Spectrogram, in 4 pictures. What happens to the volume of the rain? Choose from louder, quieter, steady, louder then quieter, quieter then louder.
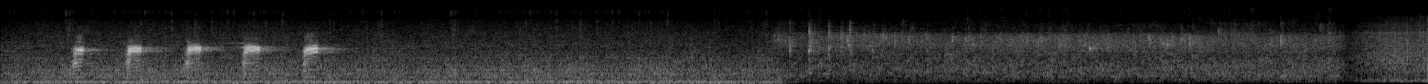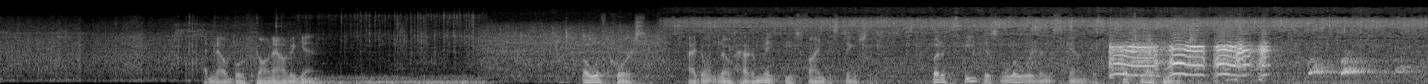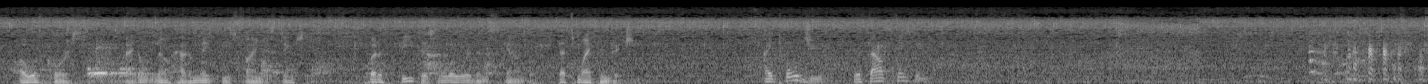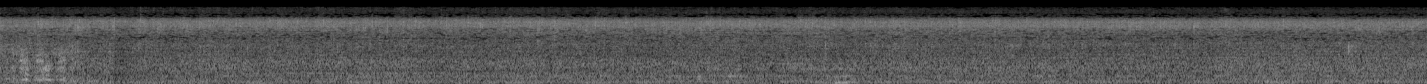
louder.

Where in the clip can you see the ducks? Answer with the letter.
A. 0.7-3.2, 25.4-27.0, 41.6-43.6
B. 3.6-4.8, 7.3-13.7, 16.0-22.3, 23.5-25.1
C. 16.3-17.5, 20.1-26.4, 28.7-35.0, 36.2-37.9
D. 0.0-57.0
A.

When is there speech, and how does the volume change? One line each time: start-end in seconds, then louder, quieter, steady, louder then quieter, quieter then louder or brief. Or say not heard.
16.3-17.5 brief
20.1-26.4 steady
28.7-35.0 steady
36.2-37.9 brief.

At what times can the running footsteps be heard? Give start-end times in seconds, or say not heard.
not heard.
